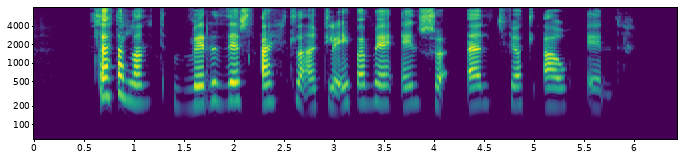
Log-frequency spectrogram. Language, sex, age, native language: Icelandic, female, 30-39, Icelandic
